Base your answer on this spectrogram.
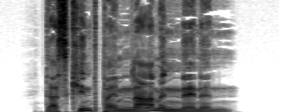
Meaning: to call a spade a spade (to speak the truth)
- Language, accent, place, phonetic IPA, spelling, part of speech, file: German, Germany, Berlin, [das ˈkɪnt baɪ̯m ˈnaːmən ˈnɛnən], das Kind beim Namen nennen, phrase, De-das Kind beim Namen nennen.ogg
